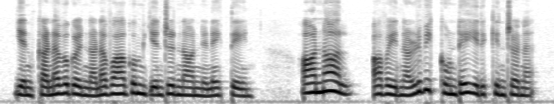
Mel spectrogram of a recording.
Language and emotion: Tamil, sad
